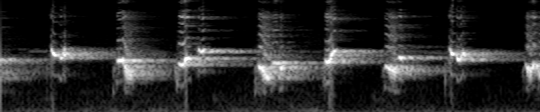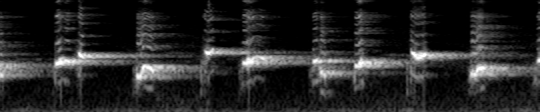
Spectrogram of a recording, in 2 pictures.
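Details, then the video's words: Yellow-vented bulbul giving a fast run of bubbly, liquid chirps, about three notes a second, each note dipping or sliding in pitch. "PANCINGAN TERBAIK agar trucukan menjadi gacor ropel nafas panjang"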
